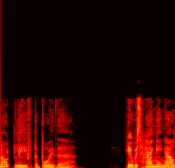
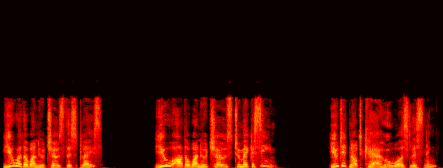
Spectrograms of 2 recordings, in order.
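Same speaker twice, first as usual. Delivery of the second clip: higher and louder, indignant tirade; furious retort; 9 semitones higher, 5 dB louder than usual. Acted. Zoe berating Marchmont for making a scene, raised and furious. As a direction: lash back at him, voice raised.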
